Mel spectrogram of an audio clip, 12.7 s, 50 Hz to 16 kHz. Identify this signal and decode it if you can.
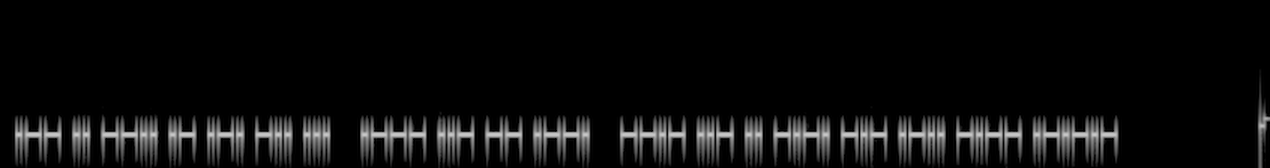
Morse code, heard as a keyed tone, about 25 wpm, 700 Hz. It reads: WIZARDS JUMP QUICKLY.
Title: Pangram Challenge v2 - 25wpm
